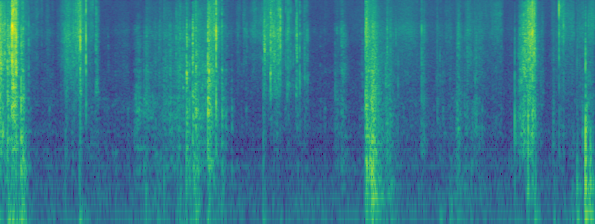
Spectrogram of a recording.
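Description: Card packs rustle and slide as hands move them.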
